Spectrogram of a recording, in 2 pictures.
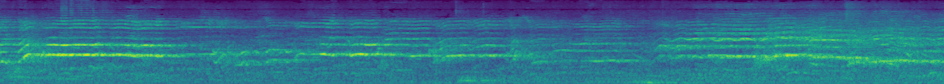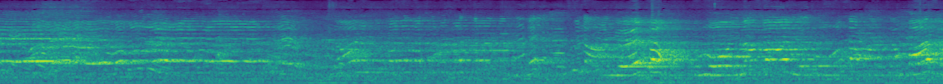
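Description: A woman sings a melodic song through a loudspeaker.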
